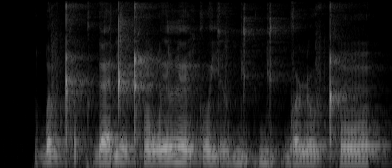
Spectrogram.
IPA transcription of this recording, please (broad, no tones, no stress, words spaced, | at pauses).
ɓəvʈʰokɠɛdĩ ʈʰõwĩl ẽkuj ivbʲekbʲək ɡoɳuvʈʰõ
